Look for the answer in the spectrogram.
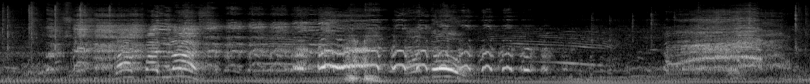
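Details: Kukuak Balenggek chickens, singing breed native to Solok, practising performance crowing; several overlapping crows of repeated arched syllables rise and fall, with a lull before a last crow.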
